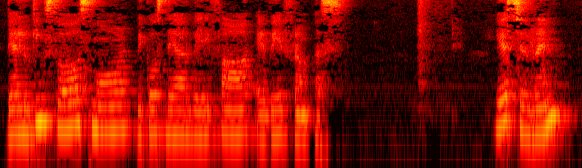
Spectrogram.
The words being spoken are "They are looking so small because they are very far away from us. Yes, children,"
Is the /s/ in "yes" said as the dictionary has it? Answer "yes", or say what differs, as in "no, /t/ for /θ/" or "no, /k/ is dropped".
yes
